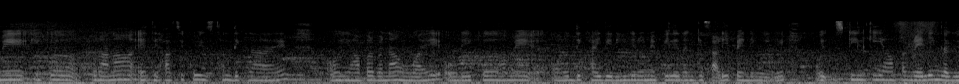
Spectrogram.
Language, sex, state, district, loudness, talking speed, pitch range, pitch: Hindi, female, Chhattisgarh, Raigarh, -37 LUFS, 245 wpm, 185-200 Hz, 195 Hz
